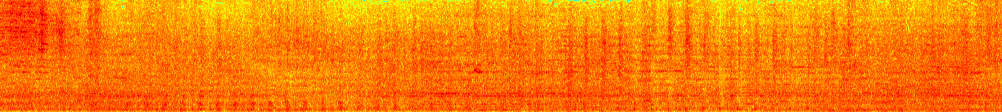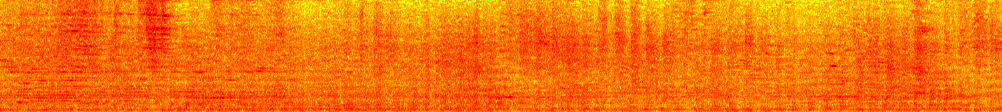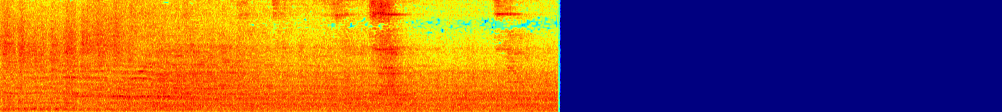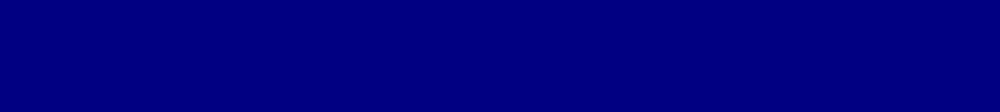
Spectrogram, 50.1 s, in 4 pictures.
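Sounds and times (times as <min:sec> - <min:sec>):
train wheels on rails: 0:00.0 - 0:32.0.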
